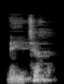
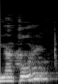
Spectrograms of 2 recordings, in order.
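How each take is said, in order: First: "nature" said as NEI-cha; "nature" with ei, ch and final a; pronunciation as heard. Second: "nature" read as Spanish na-TU-re; "nature" with a pure a, tapped r and final e; spelling pronunciation. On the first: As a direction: say "nature" by ear, English-like, as neicha. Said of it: "Claro, te dicen". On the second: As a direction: say "nature" letter by letter, Spanish-style. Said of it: "Tú vas a poner nature". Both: Shown as a demonstration.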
